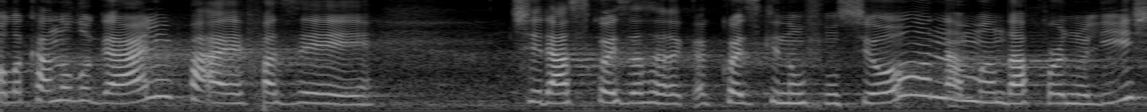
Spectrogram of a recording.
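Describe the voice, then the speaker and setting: A woman speaks in a raised, projected voice at a moderate pace. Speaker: conference speaker. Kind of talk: sermon. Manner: loud.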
